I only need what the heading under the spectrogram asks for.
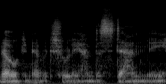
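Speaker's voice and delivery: raspy, croaky, breathy whispered voice. Imitating an actress playing a character: raspy croaky Nicole Kidman voice. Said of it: "her voice is raspy and very kind of croaky".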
